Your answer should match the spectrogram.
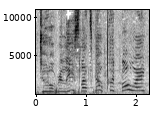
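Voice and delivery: bright high-pitched dog praise; high happy praise, way up. Real, not acted. Trainer cheering her dog in a high voice.

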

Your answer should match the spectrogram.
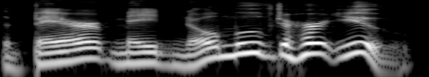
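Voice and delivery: usual speaking voice

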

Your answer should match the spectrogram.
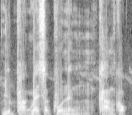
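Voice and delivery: plain reading voice

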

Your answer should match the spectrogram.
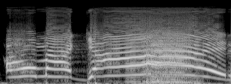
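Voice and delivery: high, loud, very slow "Oh my God!"; drawn-out outraged shout. Real, not acted. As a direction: stretch it out in exasperation. Outrage at game.

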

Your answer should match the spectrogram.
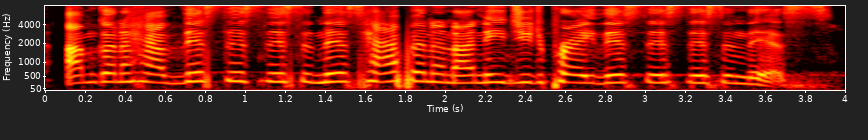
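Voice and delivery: loud, insistent mock list of demands; rattled-off laundry list. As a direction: reel off requests like a pushy list-maker. Acts people listing prayer requests.

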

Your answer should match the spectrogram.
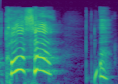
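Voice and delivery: very high drawn-out what; shrill stunned question; incredulous. Real, not acted. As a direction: squeal it in disbelief. Shocked by wizard zombie.

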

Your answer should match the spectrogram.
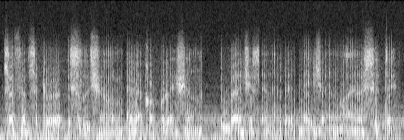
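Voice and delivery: ordinary delivery, nothing marked

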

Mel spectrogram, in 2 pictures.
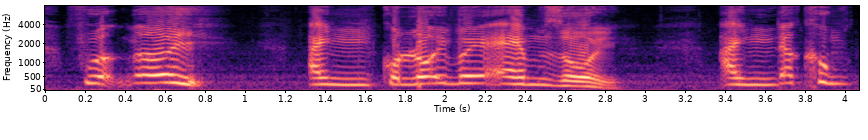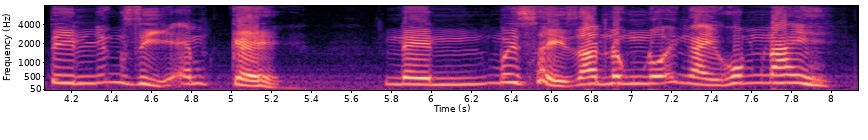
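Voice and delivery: high, loud anguished cry; a grieving man calling to his dead love; crying out in guilt. Acted. Nam crying out his guilt to dead Phượng, loud anguished wail. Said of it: "kêu lên những lời như thế".

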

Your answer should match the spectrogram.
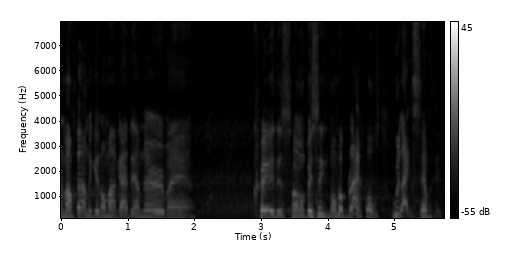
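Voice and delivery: ordinary talk

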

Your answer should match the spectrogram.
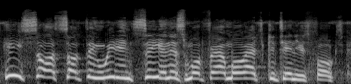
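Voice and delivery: high excited play-by-play; wrestling commentator. Acted. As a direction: call the near fall. Excited call of the count.

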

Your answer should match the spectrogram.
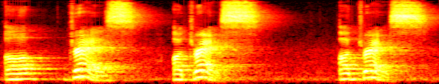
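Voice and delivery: "a dress" with a low first syllable and stressed, falling DRESS; stress on second syllable. Shown as a demonstration. Teacher models British "address" for learners, second-syllable stress on "dress". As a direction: keep "a" low, put the weight on "dress". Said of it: "hơi xuống giọng âm tiết thứ nhất".

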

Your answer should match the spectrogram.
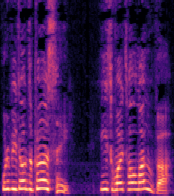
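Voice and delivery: startled questioning. A narrator's reading. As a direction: exclaim it high in surprise. Signalman startled at wet Percy.

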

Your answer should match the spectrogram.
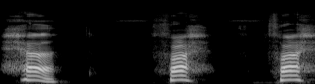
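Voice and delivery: ফাহ ending in an audible rush of breath. Shown as a demonstration. Teacher models the h for learners, strong breathed ending. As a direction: push breath into হা and the end of ফাহ. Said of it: "এই সাউন্ডটি প্রথমে বের করবেন".

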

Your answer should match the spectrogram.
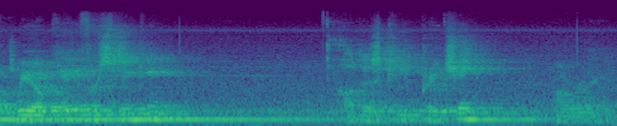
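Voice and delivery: normal talking voice

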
